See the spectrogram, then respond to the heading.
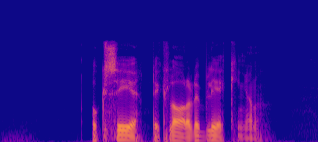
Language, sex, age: Swedish, male, 18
